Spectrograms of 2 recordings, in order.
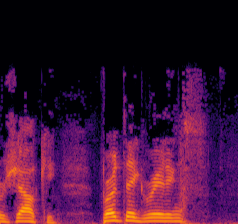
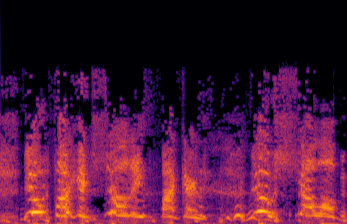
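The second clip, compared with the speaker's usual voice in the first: mock, loud yelling, very high-pitched. Retelling how he yelled at his friends while they were ordering, retelling own yelling. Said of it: "I'm fucking yelling at them like that".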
